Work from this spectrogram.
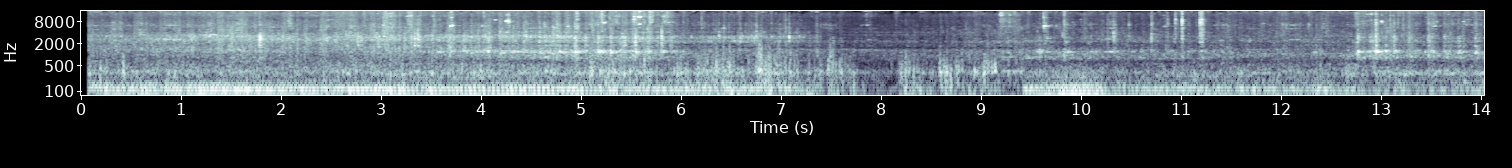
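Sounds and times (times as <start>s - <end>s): diesel engine droning: 0.1s - 14.0s
clicks and rattles: 1.6s - 7.6s, 9.2s - 14.0s.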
